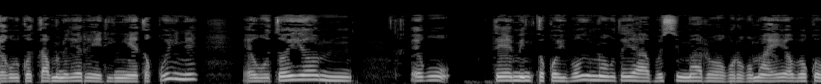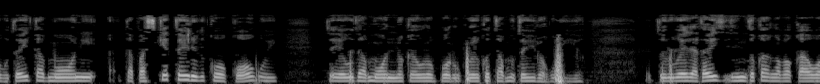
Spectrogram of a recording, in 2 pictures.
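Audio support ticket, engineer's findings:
Watery, swirly texture throughout speech, heavy. Nothing above 10.5 kHz. Likely MP3 compression, starved of bits. Damage fits roughly 32 kbps. Encoder cuts the top band, drops weak frequency lines. These flicker frame to frame. Attacks smeared.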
